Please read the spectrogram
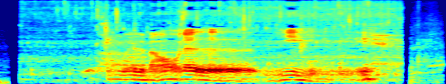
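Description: Water running from a bathroom faucet into a sink and over a hand.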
